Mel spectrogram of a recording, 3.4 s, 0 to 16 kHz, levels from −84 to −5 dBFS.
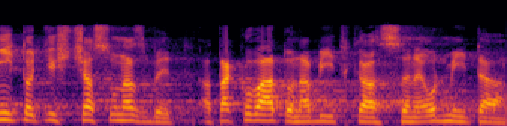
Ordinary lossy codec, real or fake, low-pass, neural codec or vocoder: Opus, 64 kbps; real; 7.2 kHz; none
